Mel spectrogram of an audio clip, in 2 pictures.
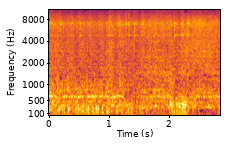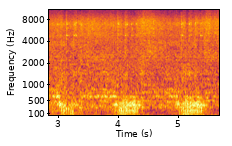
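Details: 1996 Nissan Almera 1.4 at idle: loud, uneven lumpy stumbling beat about once a second instead of a steady hum; bad misfire, missing on a cylinder.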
